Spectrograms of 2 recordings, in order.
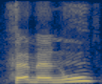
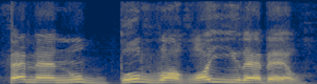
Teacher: خلي بالك من ضم حرف النون فمنو ضم الشفة جيدا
